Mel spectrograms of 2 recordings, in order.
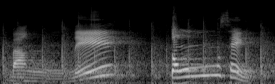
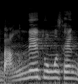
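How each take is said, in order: First: The second word starts with a tense consonant. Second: The second word starts with a plain consonant. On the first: The speaker calls it right. "표준 발음은 막내 똥생이에요" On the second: The speaker calls it wrong. "막내 동생이라고 하는데 잘못됐습니다"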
